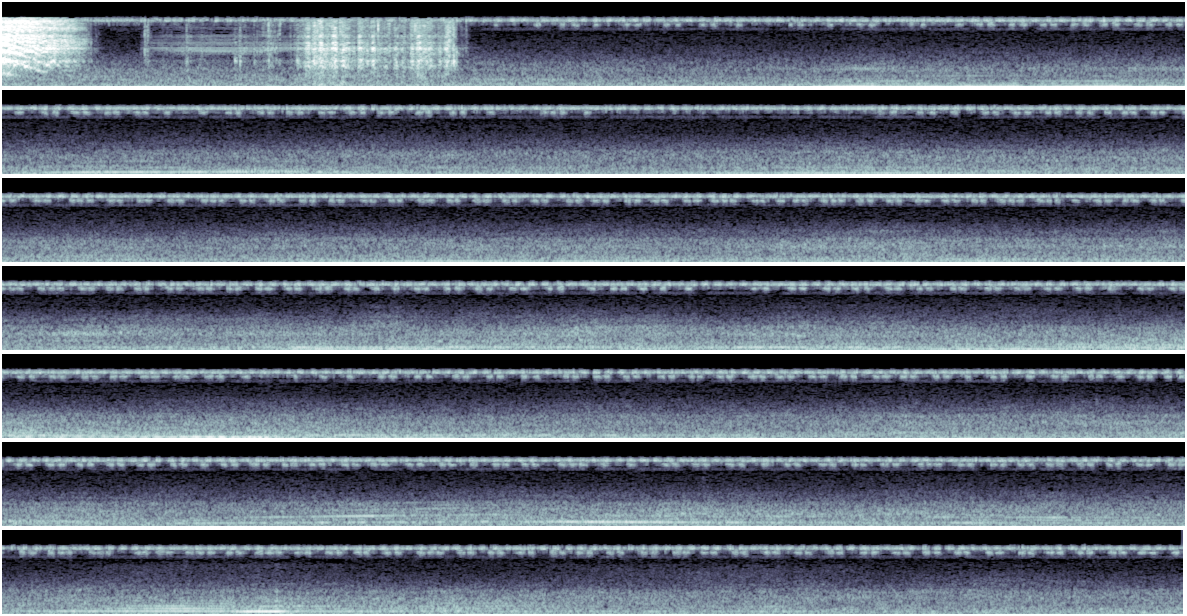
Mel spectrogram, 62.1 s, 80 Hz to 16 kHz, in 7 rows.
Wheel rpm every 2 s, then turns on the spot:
10, 10, 0, 0, 0, 0, 0, 0, 0, 0, 0, 0, 0, 0, 0, 0, 0, 0, 0, 0, 0, 0, 0, 0, 0, 0, 0, 0, 0, 0, 0.
2-4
